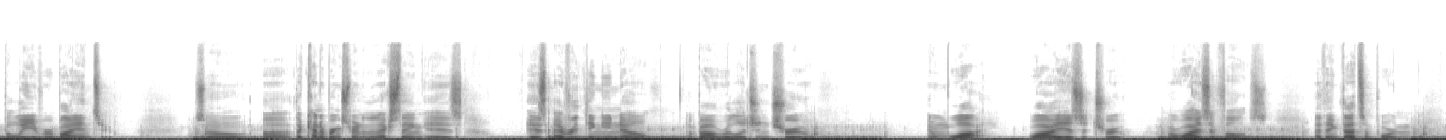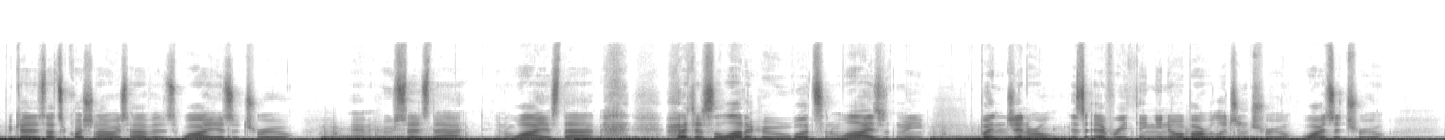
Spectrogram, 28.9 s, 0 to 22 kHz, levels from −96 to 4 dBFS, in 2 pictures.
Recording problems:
low rumble; loud; throughout; 1 dB below the speech

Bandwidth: 15 kHz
